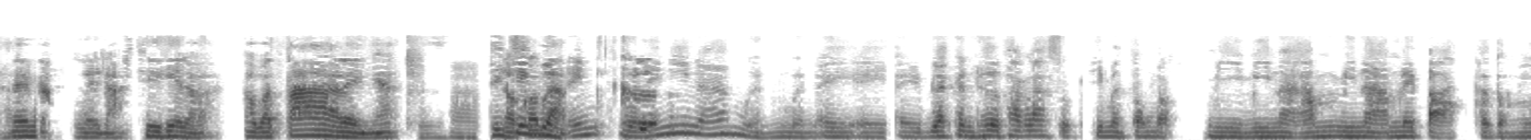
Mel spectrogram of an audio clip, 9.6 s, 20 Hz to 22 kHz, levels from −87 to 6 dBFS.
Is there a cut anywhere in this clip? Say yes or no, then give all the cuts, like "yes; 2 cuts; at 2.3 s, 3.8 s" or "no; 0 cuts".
yes; 1 cut; at 2.6 s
